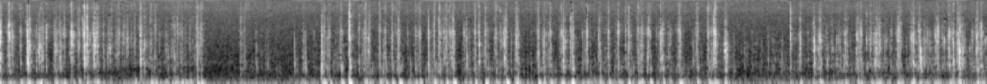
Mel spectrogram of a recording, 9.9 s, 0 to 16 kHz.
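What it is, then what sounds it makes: Plastic keyboard being typed on. A full-size white plastic keyboard with round mint keys and a hollow body is held near the mic while its keys are typed and tapped with fingertips. Rapid, short clicks and clacks with a hollow, low thump run steadily throughout, easing briefly into lighter taps between about 2 and 3 seconds.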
